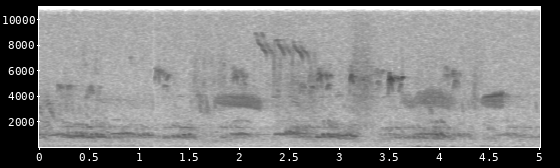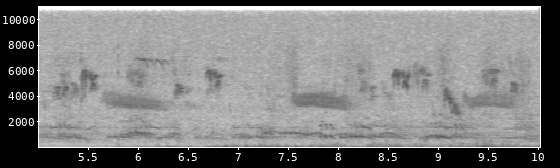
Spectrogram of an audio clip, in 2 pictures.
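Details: Over the Eifel, Germany, on 6 March 2018, common cranes call in flight: a steady stream of trumpeting notes from a flock, several per second, with low wind rumble growing louder toward the end.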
